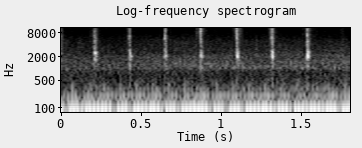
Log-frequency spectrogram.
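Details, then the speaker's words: SR20 S13 240SX with built head, JWT 264 cams, GTX2871R turbo, just after downpipe install, driving: sharp, even ticks about four or five a second over engine hum, much louder than before; cause not pinned down. "i know what it is but like it's just really loud compared to before so okay yeah that's full power now oh"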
